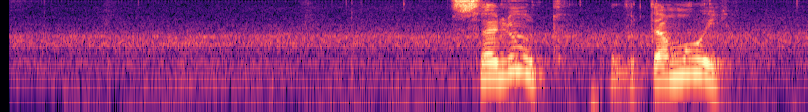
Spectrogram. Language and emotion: Russian, positive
